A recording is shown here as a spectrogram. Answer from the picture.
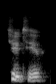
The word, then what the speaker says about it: Tutu: I hope I said that right. Tutu? – Tutu, yeah.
